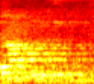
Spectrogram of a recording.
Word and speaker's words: wrung: The pronunciation is wrung.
